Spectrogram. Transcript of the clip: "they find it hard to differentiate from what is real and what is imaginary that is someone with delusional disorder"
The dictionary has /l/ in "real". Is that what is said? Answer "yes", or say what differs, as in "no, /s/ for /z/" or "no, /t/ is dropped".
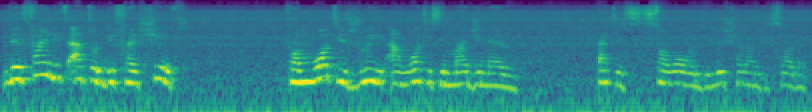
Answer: yes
